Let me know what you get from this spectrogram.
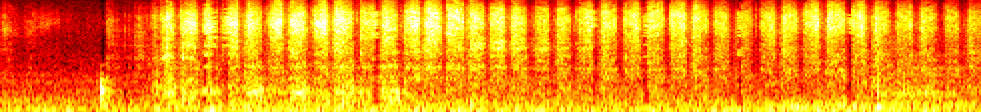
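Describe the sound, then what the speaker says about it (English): Hand sanding metal with sandpaper: a steady, close, rhythmic back-and-forth scratching of about four strokes per second, starting after a faint pause and continuing alone without talk. "sandpaper works on metal too"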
